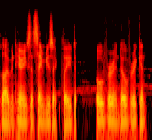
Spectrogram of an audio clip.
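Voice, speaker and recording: Deep-voiced man reading game text aloud. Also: monotone, fast. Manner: stumbles over text while reading aloud. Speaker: game streamer. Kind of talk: reading game dialogue aloud with casual comments. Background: game music.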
